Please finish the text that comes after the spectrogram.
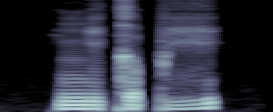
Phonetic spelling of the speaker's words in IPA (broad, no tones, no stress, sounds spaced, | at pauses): ŋ i k ə p i̤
